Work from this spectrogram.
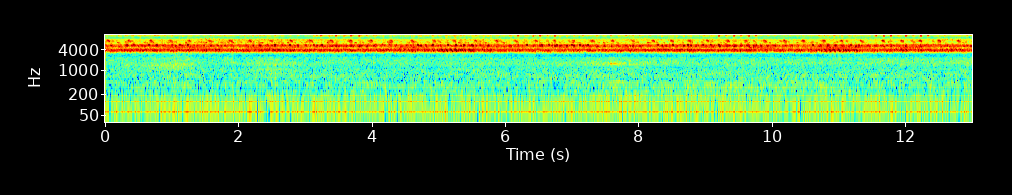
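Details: Steady high pulsed chirping from multiple crickets, recorded on Jeju Island, South Korea, on 15 August 2024 while lightning flashed. Two brief louder bursts stand out, with low rumbling noise underneath.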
